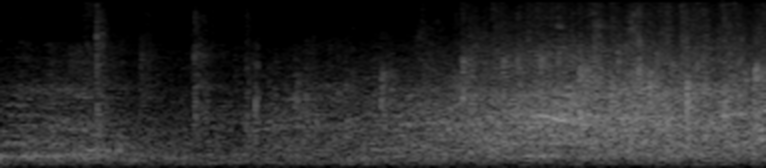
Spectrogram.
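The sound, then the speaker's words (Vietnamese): Audience applause at a Buddhist temple teaching session, a continuous, faint patter of many hands that swells louder in the second half, with some voices mixed in. “Các bạn vỗ tay nhiều quá thầy rung rồi đó.”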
